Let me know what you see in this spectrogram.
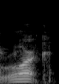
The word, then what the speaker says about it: Rourke: Rourke. – Mr. Rourke. Yeah, you said it right. How you said it is how you say it.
